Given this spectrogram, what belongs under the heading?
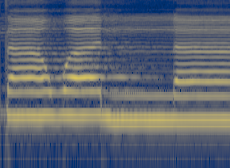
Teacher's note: hukumnya adalah mad thobi'i muqaddar. Sebab huruf lam berharakat fathah panjang. Cara bacanya panjang dua harakat.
